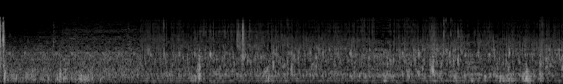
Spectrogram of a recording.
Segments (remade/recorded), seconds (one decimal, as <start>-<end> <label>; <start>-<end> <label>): 0.0-1.4 recorded; 1.4-5.6 remade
